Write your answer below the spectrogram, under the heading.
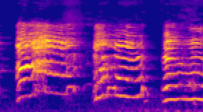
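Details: Puppy indoors giving three high, whiny yelps, each bending upward then sliding down, the first drawn out and the next two shorter, spaced about three-quarters of a second apart in a quiet room.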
